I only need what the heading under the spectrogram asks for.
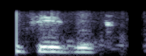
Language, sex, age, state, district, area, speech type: Urdu, female, 18-30, Bihar, Saharsa, rural, conversation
